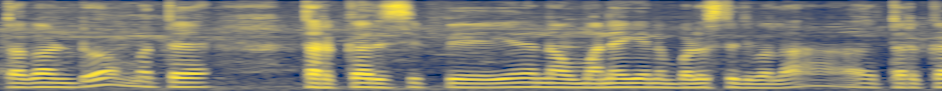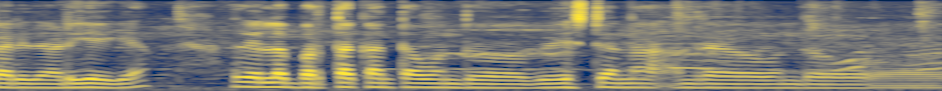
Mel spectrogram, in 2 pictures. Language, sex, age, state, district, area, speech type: Kannada, male, 18-30, Karnataka, Vijayanagara, rural, spontaneous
